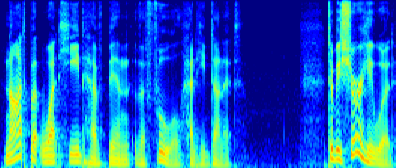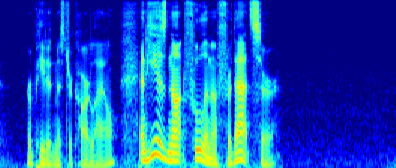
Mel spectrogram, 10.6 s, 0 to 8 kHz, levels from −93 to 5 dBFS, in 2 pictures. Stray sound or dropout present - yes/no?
no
